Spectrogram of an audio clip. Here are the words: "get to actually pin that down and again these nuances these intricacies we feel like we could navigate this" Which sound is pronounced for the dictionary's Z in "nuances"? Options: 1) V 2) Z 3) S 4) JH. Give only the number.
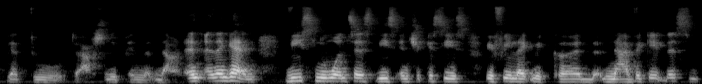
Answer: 3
